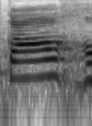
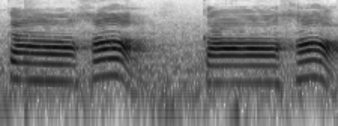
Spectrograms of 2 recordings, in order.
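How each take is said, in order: First: "কা হ" with long aa, then h with the inherent short vowel; incorrect visarga echo. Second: "কাহা" with long aa repeated after a full h; visarga echoing aa. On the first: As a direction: say "কা হ" without repeating the aa after h. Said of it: "উচ্চারণ কা হ হবে না". ("কা হ", হ-এর সাথে আকার ছাড়া) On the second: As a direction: draw out "কাহা", both syllables on open aa. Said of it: "হ এর সাথেও ওই কারটা যুক্ত করতে হবে". ("কাহা", হ-এর সাথেও আকার, টেনে) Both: Shown as a demonstration.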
